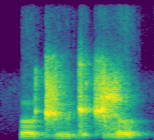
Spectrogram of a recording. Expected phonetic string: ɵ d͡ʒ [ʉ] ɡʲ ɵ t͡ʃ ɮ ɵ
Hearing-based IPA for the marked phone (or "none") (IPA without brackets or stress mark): ʉ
